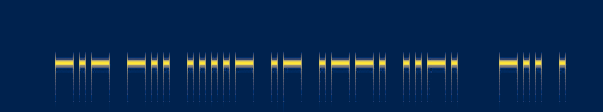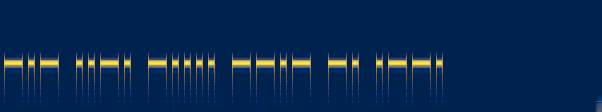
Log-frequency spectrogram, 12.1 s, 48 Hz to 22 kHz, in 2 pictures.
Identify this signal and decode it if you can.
Morse code, heard as a keyed tone, about 20 wpm, 700 Hz. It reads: KD4APF DE KF6QNP
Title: USA Callsign DE Callsign - 6 Characters - 20wpm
